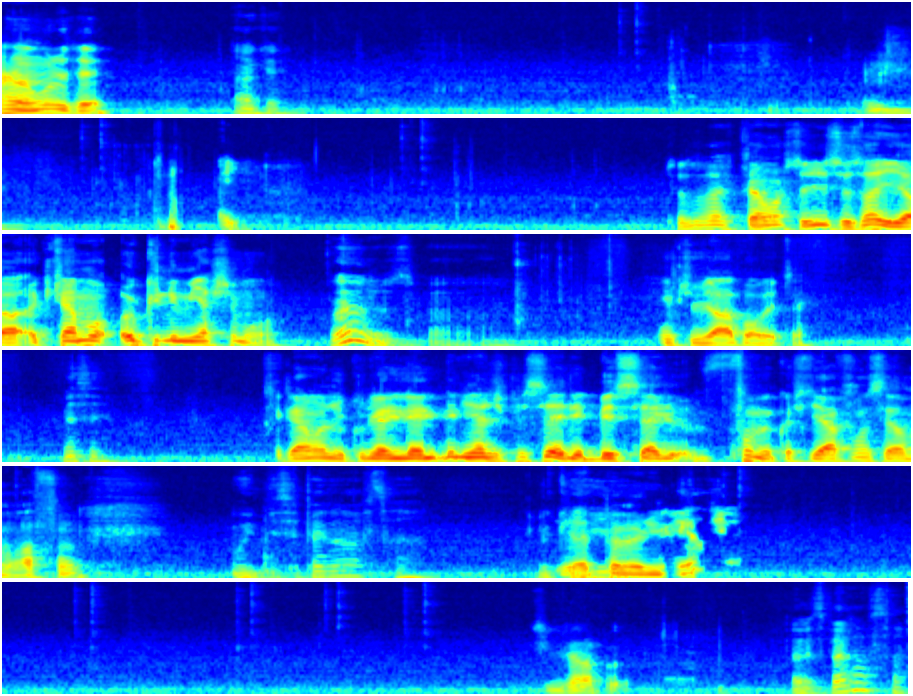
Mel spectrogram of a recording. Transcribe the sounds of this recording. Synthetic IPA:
anɔ̃ʒəs̬ɛ | aokʲe | a̰j | t̪yasɔ̃aklɛʁmɑ̃ʒət̪əd̪is̬əs̬waʁiljɔʁa̰klɛʁmɑ̃ʔokʲynlymjɛʁʃemwa̰ | wɛwsɛ̥pa̰ | d̪ɔ̃k̚t̪ymviʁapuʁ̃bɛ̰t̪ɛ | mɛsɛ | sɛklɛʁmɑ̃d̪ykulaylaylalymjɛʁd̪ypeseɛlɛbesealø̰fɔ̃mɛkɑ̃t̪idiafɔ̃sɛvʁɛmɑ̃afɔ̃ | wimɛsɛ̥paɡʁavsa | ɛpamald̪əlymjɛʁ | t̪yməviʁapa̰ | aɛsɛ̥paɡavsa

